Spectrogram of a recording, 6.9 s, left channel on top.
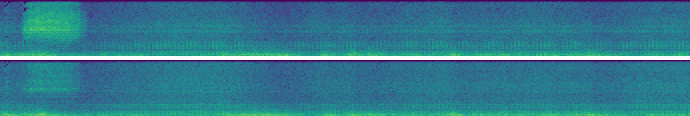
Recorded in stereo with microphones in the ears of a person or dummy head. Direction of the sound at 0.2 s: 30° left (ahead or behind).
